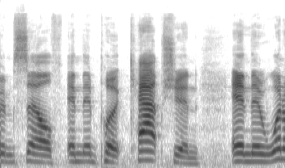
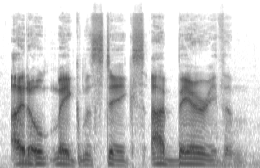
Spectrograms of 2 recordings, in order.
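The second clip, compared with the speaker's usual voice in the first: lower, quiet graveyard menace; low Undertaker voice; 8 semitones lower, 3 dB quieter than usual. Retold or imitated. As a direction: growl it low like the Deadman. Quoting Undertaker tweet.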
